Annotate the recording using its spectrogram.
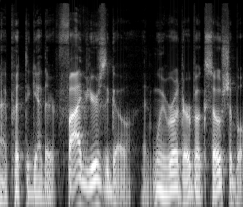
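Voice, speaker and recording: Talking at a fairly quick pace, a man is heard on a very clean recording with a silent background. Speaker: sales speaker and podcaster. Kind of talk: solo podcast monologue. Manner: fast.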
